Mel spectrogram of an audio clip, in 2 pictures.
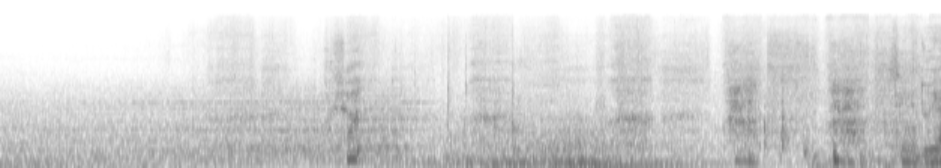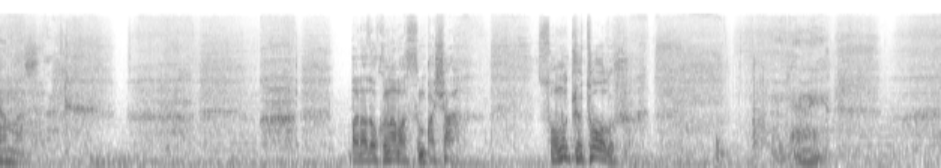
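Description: A man speaks tensely and angrily up close.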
